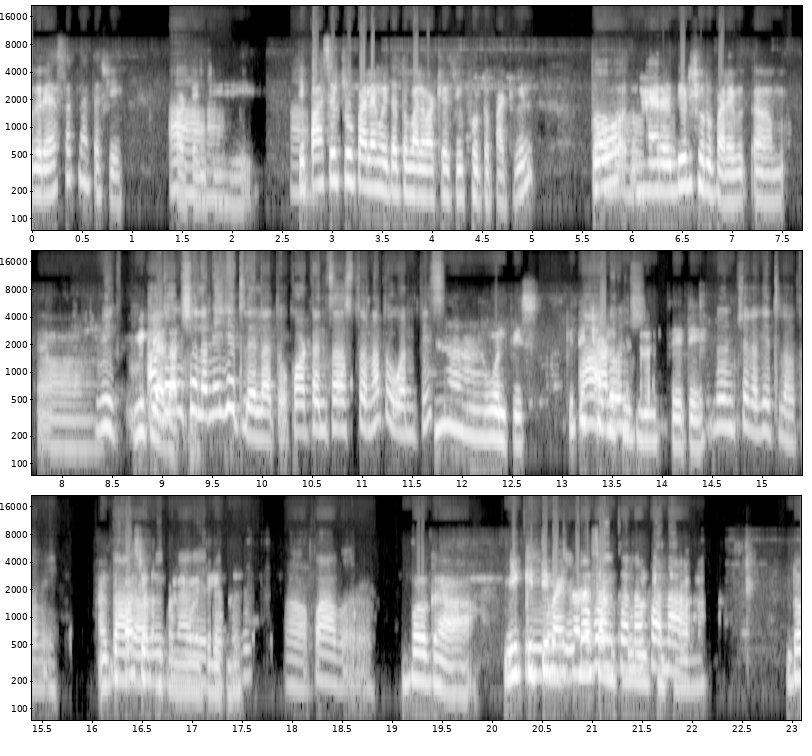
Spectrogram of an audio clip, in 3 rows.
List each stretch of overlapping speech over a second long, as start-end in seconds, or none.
16.2-17.5, 20.5-21.9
